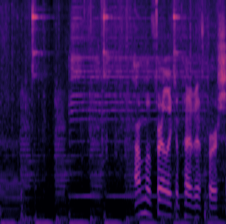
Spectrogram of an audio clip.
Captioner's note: corn stalks rustling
